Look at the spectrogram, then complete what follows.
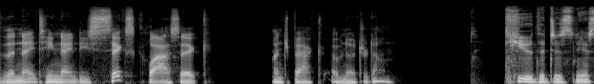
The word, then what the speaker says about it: Notre Dame: here and correct you you're saying it wrong it's the hunchback of notre dame sorry i put i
